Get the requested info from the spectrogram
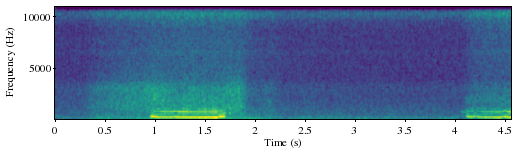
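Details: Fat male cat Felix snoring in his sleep indoors: a level, whistle-like tone with faint overtones holds for about half a second, then returns near the end after quiet breathing.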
